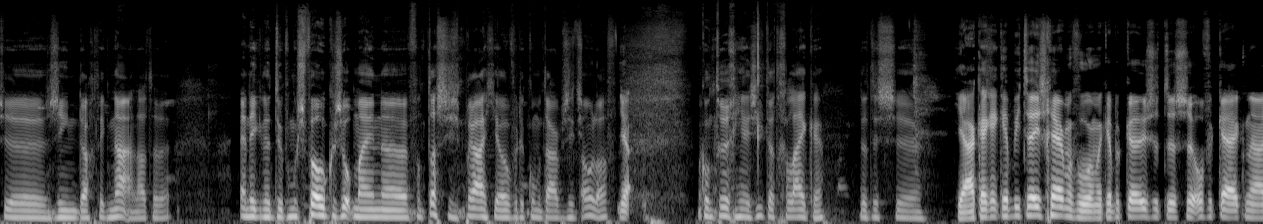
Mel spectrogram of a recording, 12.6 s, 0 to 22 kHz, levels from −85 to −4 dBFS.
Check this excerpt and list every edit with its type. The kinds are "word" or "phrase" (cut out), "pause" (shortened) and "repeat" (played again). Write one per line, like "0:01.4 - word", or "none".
0:02.8 - word
0:05.8 - word
0:07.0 - word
